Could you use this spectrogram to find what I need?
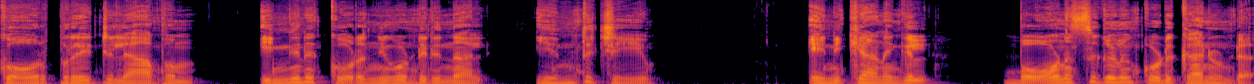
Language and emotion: Malayalam, fearful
